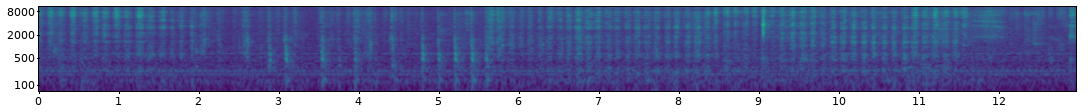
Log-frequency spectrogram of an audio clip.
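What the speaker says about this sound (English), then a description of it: "kind of scrape it off" Small scraper rasping dried paint chips off a Rust-Oleum countertop coating in a steady run of short, close, repeated scratchy strokes, with no talking.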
